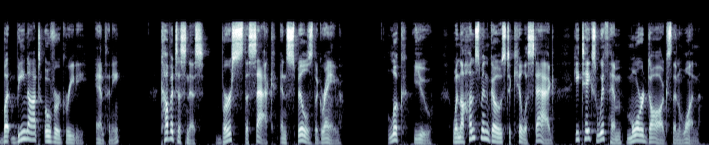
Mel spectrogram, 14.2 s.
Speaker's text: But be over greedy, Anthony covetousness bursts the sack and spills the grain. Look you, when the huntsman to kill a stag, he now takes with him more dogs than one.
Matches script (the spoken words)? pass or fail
fail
